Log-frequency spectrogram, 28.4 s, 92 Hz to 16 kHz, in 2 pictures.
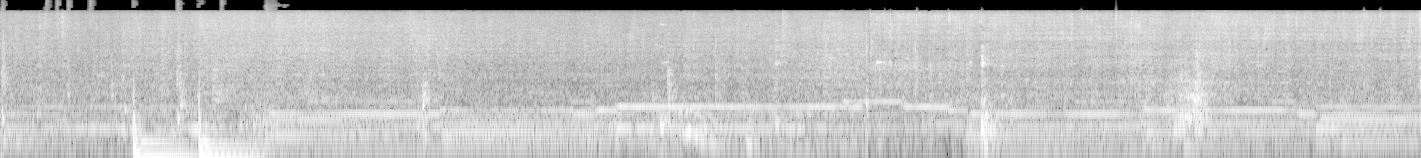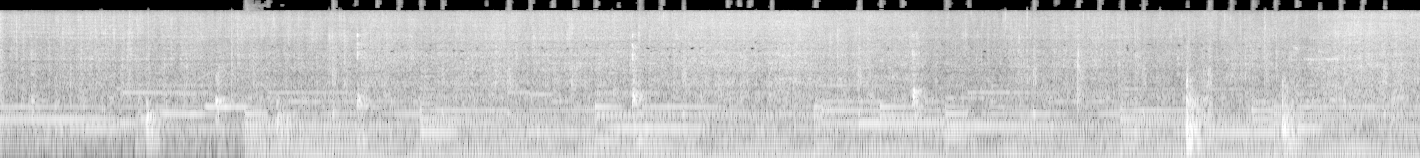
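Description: Food sizzling and frying in a pan, a steady crackling hiss with a few light clicks, under background music with a simple stepping melody. A low bass line joins the music about 17 seconds in.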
